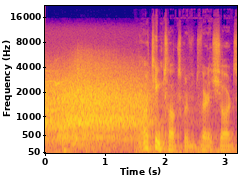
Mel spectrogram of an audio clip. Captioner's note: crowd roaring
